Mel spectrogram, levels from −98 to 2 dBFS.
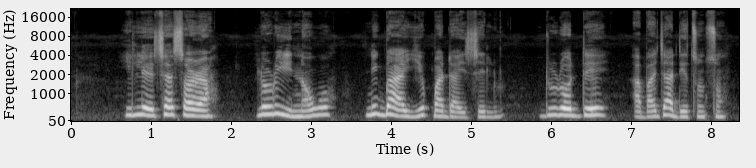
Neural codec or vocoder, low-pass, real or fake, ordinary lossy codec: none; none; real; none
